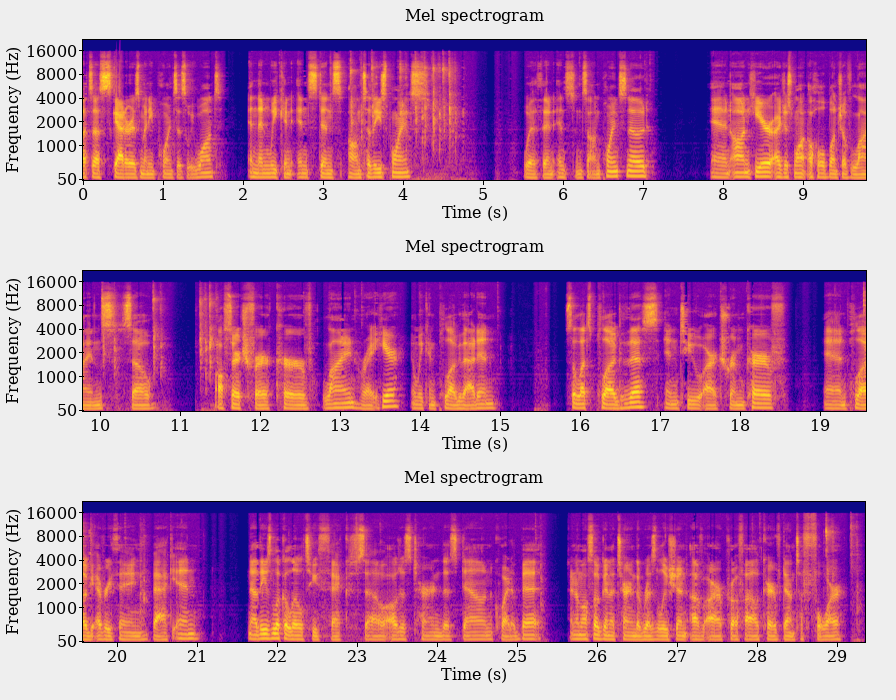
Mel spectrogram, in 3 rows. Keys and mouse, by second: 2.1 click, 2.7 click, 3.4 shift+a, 10.1 shift+a, 14.1-15.0 drag, 16.4-17.8 drag, 18.2 middle click, 18.7 middle click, 19.2 middle click, 20.1 alt+shift+click, 20.8 middle drag, 21.9 middle click, 22.7 middle click, 23.4-25.3 shift+drag, 28.2-29.3 drag.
